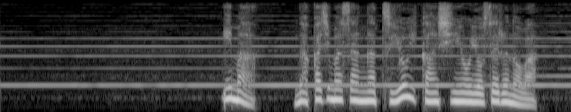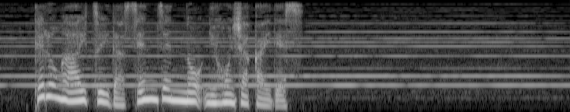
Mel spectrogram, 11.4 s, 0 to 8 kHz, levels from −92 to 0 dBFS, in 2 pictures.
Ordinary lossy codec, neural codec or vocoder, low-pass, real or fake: none; none; 7.2 kHz; real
